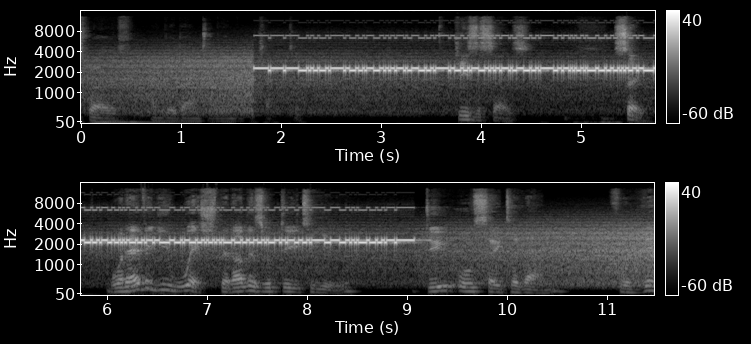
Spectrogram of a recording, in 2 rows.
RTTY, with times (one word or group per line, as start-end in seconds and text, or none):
2.6-3.4 AGN?
3.5-4.4 AGN?
4.6-5.2 PSE
5.3-5.8 RPT
5.9-6.2 UR
6.4-6.8 QTH
7.0-7.3 DE
7.4-8.6 IZ8MNE
8.8-8.9 K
